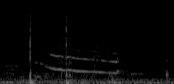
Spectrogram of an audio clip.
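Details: Stray cat meowing while coming to eat, one of two black brothers born in 2023, being coaxed indoors out of the cold; one drawn-out meow falling gradually in pitch, with a woman's voice and a couple of soft knocks.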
